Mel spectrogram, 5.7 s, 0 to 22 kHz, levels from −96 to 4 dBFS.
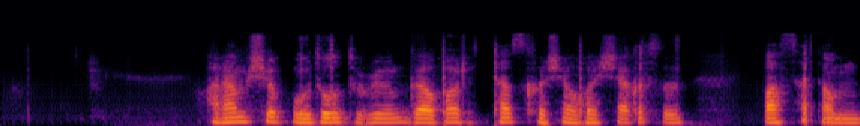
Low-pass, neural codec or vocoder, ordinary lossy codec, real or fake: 7.2 kHz; codec, 16 kHz, 0.5 kbps, X-Codec, HuBERT features, trained on LibriSpeech; none; fake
